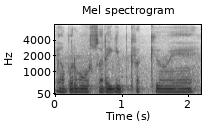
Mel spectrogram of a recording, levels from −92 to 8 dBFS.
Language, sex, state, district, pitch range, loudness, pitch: Hindi, male, Uttar Pradesh, Shamli, 125-130 Hz, -14 LUFS, 125 Hz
